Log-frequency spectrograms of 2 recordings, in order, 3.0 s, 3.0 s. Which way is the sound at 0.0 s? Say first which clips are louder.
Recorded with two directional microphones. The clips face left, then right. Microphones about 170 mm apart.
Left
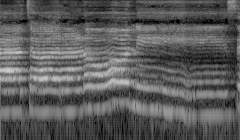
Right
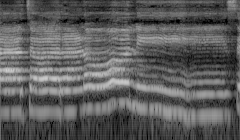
Even; 20° right (ahead or behind).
